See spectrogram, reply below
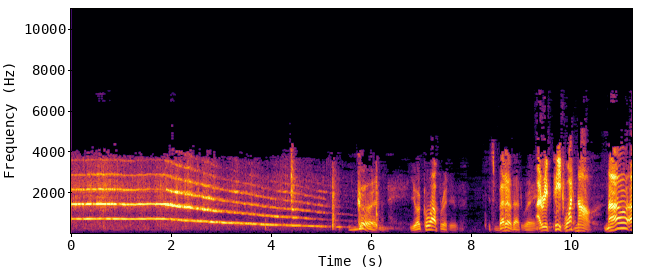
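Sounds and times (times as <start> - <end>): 
siren wailing: 0.0 - 6.1
speech: 6.8 - 11.2.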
